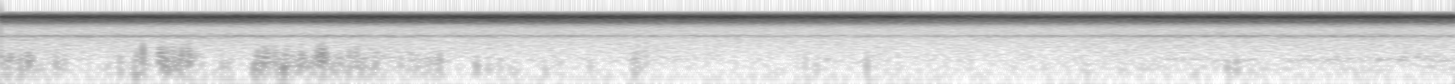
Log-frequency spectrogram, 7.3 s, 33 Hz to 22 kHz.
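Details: Cicadas loudly calling on June 10, 2007 in Glen Ellyn, Illinois: a continuous, dense, steady high-pitched electric hiss that holds unbroken throughout, with a faint steady tone beneath and some low rumbling.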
